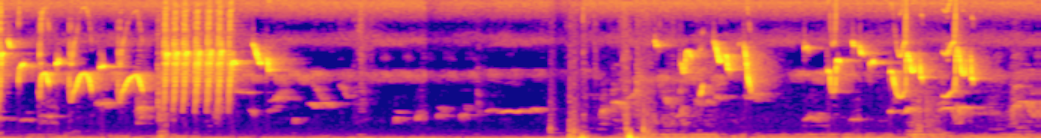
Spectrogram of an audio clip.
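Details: Wild kowul song, bright high whistled phrases with quick trills, a rapid ticking burst near the start, a pause with two dull knocks, then renewed looping whistles.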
